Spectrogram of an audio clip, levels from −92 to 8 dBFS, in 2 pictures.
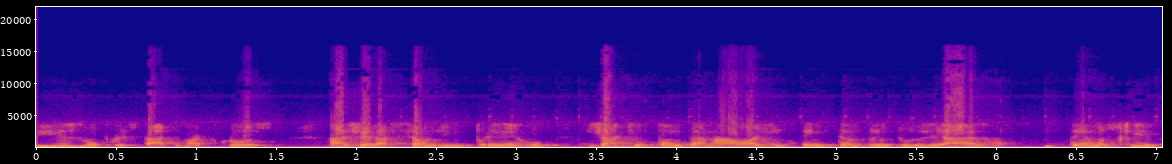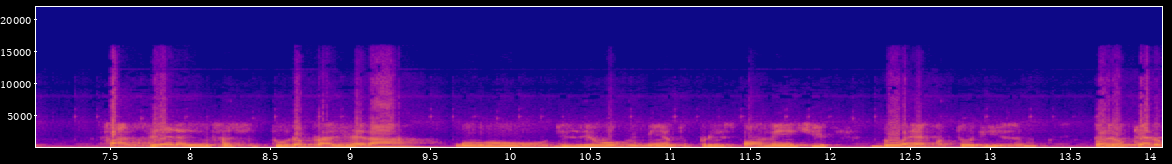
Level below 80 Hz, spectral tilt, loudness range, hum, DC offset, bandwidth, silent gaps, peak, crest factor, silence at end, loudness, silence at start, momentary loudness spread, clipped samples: -42 dBFS; -6.5 dB/octave; 2 LU; none; under 0.1%; 16 kHz; none; -10 dBFS; 14 dB; 0 s; -26 LUFS; 0 s; 7 LU; under 0.1%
